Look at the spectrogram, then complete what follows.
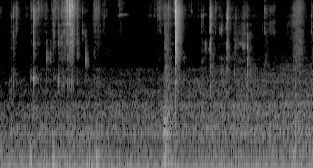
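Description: Shiba Inu gnawing a large meat-wrapped bone treat: scattered soft crunches and tooth clicks, with one sharper crack about three and a half seconds in, over a steady low hum.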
